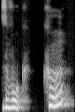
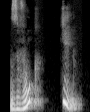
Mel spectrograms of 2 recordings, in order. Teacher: у слові кит звук к звучить твердо А у слові кіт звук кі звучить м'ягко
